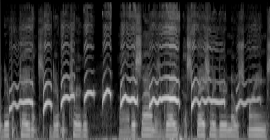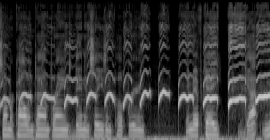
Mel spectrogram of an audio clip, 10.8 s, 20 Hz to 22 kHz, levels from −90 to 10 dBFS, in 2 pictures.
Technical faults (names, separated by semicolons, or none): none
